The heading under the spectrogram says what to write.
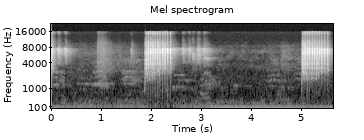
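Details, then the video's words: Cucak cungkok, noted as a very good mastered bird, starts with soft high notes, then gives two loud rapid-pulsed rattling bursts about three seconds apart over a low hum. "TERMASTER YANG SANGAT BAGUS CUCAK CUNGKO"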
